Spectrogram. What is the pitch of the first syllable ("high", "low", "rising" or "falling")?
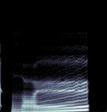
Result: rising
